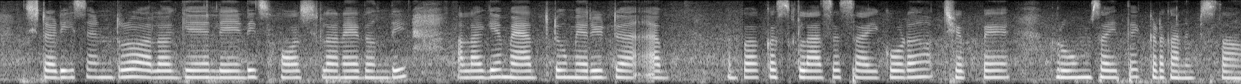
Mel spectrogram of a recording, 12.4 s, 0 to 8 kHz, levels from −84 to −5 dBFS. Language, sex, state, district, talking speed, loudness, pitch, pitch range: Telugu, female, Andhra Pradesh, Visakhapatnam, 105 wpm, -14 LUFS, 245 Hz, 240-250 Hz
